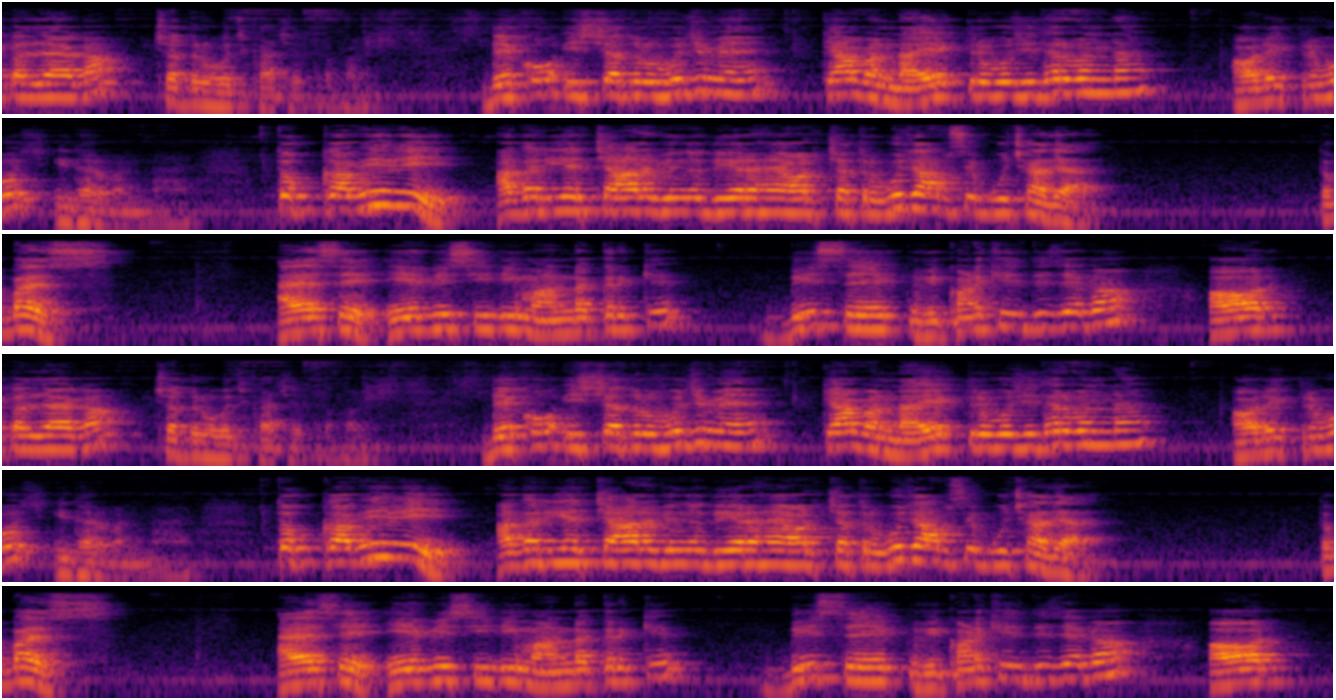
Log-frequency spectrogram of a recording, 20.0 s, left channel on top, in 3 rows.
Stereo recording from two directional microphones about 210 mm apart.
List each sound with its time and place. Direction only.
0.0 s a man's voice: 30° left (ahead or behind)
3.0 s speech: 5° left (ahead or behind)
8.0 s a man's voice: 20° left (ahead or behind)
13.2 s speech: 15° left (ahead or behind)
